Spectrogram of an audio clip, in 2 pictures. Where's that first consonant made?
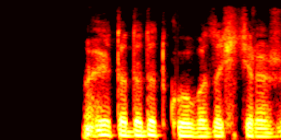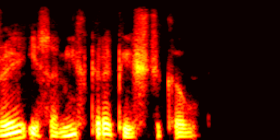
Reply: velum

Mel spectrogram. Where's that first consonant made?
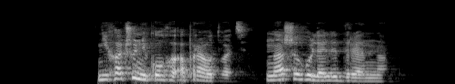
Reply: tongue tip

